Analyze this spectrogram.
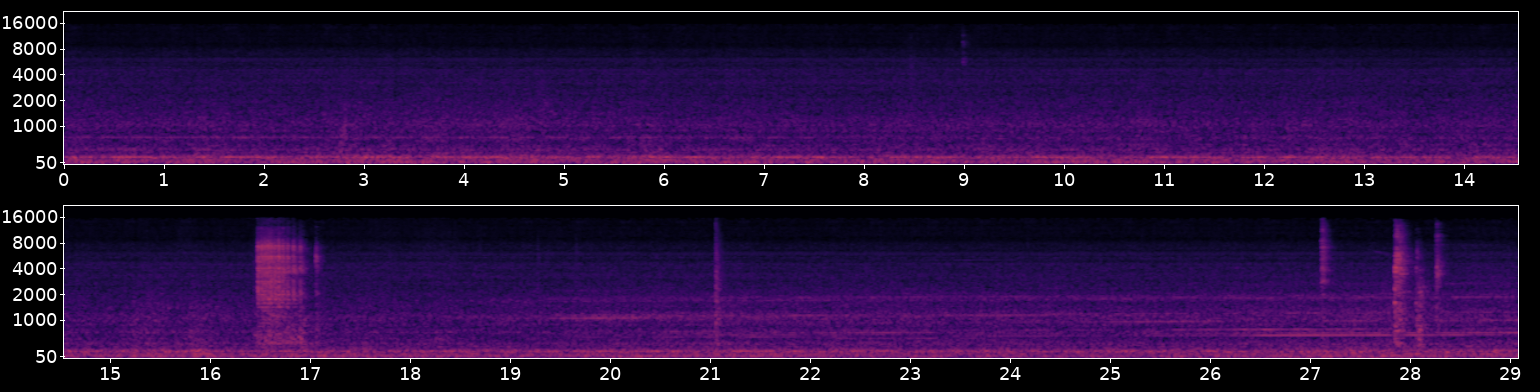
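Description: Inside the cab of an NS ICM (Koploper) electric intercity train running along the line: a steady rumble and drive hum with creaking from the cab. There is one short sharp hiss or screech about halfway through, and a few clicks near the end.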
